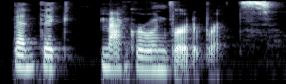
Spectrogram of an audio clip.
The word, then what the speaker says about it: benthic macroinvertebrates: rest of this presentation benthic macroinvertebrates so what are benthic macroinvertebrates it is a big term and if you need help pronouncing it you can say it as been thick Mac Roe in vertebrates so let's break down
